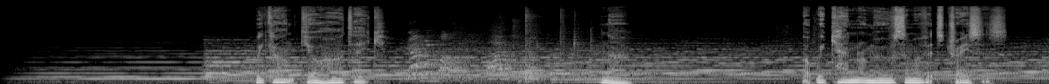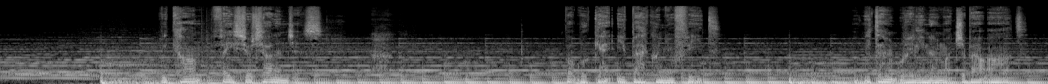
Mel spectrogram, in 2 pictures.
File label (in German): GB UK Werbung LONG OFF; NIVEA-Always-There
